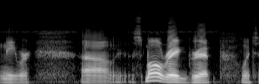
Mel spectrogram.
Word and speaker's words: Neewer: KN instead of n because some people were calling it newer and it's just confusing to hear people talk about it newer or kner but it's spelled with two e so I'm going to call it Neer uh small rig grip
